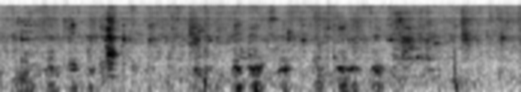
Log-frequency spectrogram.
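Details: Piglets being moved into fattening pens give short low grunts in an irregular series, with some soft voices and background clatter.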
